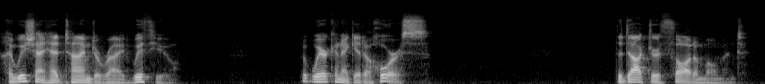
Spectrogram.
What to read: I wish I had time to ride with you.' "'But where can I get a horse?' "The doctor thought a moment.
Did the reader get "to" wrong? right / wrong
right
